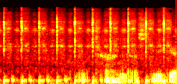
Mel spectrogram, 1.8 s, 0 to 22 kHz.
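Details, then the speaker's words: Stuart 7A steam engine running on air after valve eccentric timing adjustment, tight spot reduced: quick even exhaust beats, then a hard knock on each stroke when upward pressure simulates load on the output shaft; cause not yet found, disassembly planned. "if I just put a little bit of upward pressure I can feel it on this face you hear it Knocking"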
